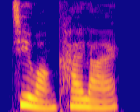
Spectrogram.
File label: "继往开来", Chinese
